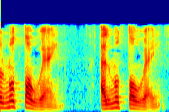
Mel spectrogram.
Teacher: المتطوعين أصلها المتطوعين، المتطوعين متطا تاء بعدها طاء، فبعض العرب يستسهلون أن يدغموا التاء في الطاء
